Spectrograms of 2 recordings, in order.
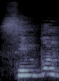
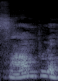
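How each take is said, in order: First: It is read like the English word simple. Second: It starts with a nasal 'sam' sound. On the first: The speaker calls it wrong. "লেখা তো একরকম" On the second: The speaker calls it right. "উচ্চারণ হয়ে গেল সাম্পল"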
